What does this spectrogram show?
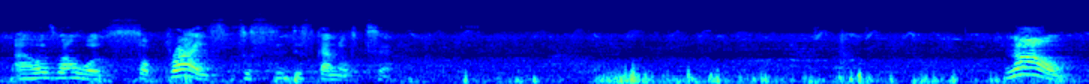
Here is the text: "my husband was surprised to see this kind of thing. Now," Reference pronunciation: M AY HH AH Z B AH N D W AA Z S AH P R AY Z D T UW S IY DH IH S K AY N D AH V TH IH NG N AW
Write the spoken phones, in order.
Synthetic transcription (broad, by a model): M AY HH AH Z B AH N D W AA Z S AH P R AY Z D T UW S IY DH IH S K AY N D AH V T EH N N AW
